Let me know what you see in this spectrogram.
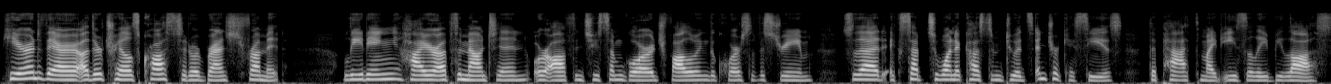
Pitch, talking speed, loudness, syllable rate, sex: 205 Hz, 190 wpm, -18 LUFS, 5.4 syllables/s, female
